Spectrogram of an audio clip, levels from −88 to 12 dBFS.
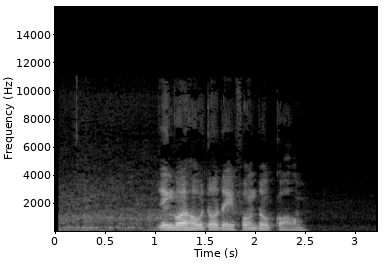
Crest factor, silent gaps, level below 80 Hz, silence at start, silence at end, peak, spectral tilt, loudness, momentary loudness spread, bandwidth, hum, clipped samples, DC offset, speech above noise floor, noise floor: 20 dB; none; -52 dBFS; 0.1 s; 0.7 s; 0 dBFS; -7 dB/octave; -18 LUFS; 25 LU; 10.5 kHz; none; under 0.1%; under 0.1%; 49 dB; -66 dBFS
